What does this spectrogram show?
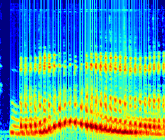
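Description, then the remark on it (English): A voiced lip bubble, done as a semi-occluded vocal tract singing exercise: lips fluttering rapidly while the pitch glides up, then slowly back down, one continuous sound of about two seconds. “Some SOVT exercises that you might have heard of are a lip bubble or a lip buzz.”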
